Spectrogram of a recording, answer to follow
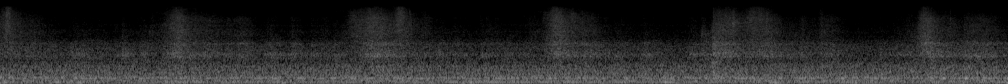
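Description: Four strands of thin jute twine drawn over a firework shell as it is wrapped by hand: a soft rasping swish every one and a half to two seconds, about five in all, over a steady low hum.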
